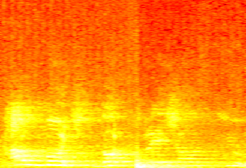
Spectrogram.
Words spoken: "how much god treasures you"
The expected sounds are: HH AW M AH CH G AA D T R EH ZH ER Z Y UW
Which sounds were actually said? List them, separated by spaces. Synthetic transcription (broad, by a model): HH AW M AH CH G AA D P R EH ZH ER Y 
